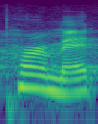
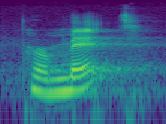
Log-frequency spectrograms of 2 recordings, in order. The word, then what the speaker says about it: permit: So permit, it's not permit, it's permit.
